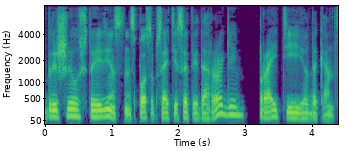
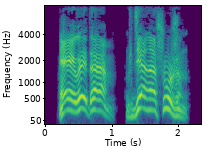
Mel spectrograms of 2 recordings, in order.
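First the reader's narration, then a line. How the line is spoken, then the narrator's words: Yelling. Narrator (Russian): он снова заорал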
